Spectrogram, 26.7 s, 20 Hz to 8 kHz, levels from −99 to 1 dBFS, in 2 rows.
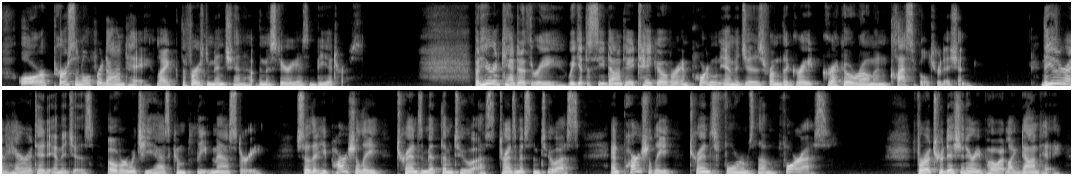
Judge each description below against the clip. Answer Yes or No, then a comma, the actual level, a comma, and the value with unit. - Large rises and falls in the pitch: Yes, wide, 6.2 semitones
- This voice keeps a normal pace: Yes, average, 150 wpm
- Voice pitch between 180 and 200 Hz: No, medium, 140 Hz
